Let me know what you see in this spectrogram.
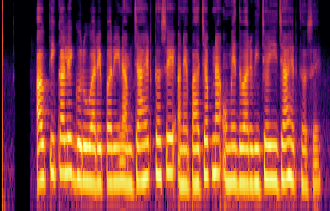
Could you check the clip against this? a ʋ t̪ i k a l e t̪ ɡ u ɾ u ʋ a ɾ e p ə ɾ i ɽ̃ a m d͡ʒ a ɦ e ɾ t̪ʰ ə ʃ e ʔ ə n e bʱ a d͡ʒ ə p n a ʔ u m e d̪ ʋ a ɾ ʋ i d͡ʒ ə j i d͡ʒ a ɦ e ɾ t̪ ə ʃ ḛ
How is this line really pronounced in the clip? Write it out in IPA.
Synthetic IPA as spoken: a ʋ t̪ i k a l e ɡ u ɾ u ʋ a ɾ e p ə ɾ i ɽ̃ a m d͡ʒ a ɦ e ɾ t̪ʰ ə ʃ e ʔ ə n e bʱ a d͡ʒ ə p n a ʔ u m e d̪ ʋ a ɾ ʋ i d͡ʒ ə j i d͡ʒ a ɦ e ɾ t̪ʰ ə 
